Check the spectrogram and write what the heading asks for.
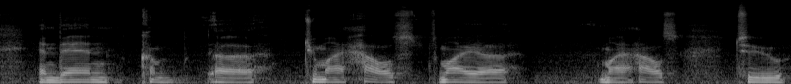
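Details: Global aphasia in an adult male stroke survivor who had two years of speech therapy, then four years of local therapy.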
